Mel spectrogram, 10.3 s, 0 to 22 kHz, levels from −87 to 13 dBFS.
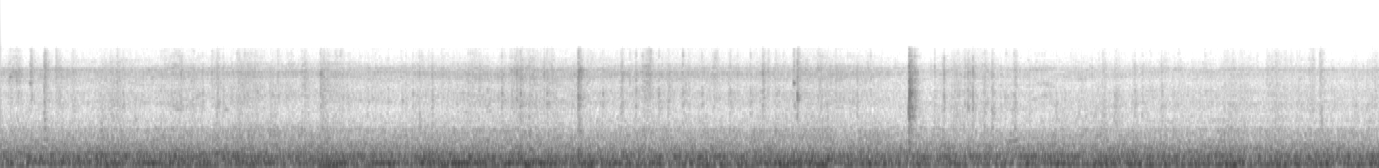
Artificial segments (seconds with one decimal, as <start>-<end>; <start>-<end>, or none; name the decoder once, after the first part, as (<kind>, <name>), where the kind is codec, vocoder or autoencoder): none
